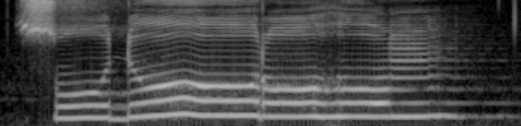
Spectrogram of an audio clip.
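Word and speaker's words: صدورهم: Suduruhum, ro-nya dibunyikan secara tafkhim karena ro-nya berbaris di atas. Maka bacanya tebal, pangkal lidah dinaikkan.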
